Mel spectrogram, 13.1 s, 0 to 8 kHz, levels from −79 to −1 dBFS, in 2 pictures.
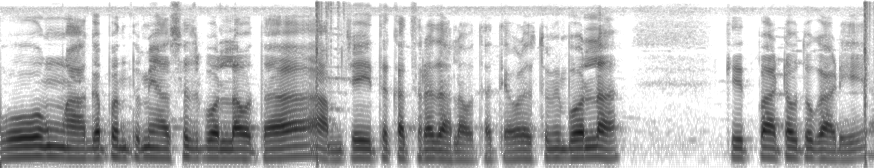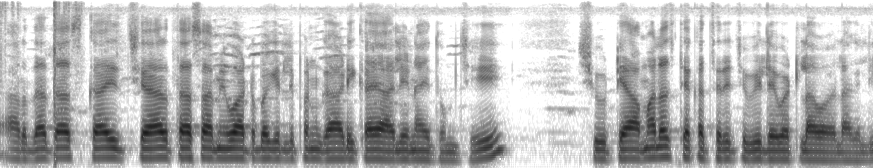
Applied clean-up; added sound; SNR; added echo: none; Coin (dropping); 17 dB; none.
